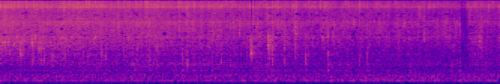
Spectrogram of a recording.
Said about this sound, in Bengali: ওই একই তেলে এবার মাছগুলো একে একে দিয়ে আমি ভালো করে ভেজে নেব।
